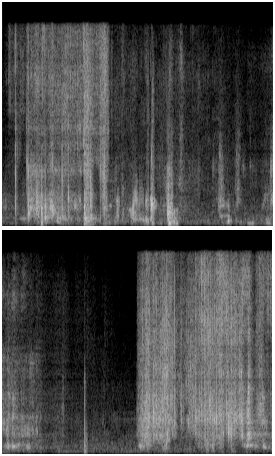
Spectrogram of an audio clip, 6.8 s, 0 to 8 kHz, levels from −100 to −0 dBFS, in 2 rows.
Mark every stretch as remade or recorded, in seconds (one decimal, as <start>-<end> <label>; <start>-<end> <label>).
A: 0.0-1.3 remade; 1.3-3.0 recorded; 3.0-4.5 remade; 4.5-5.8 recorded; 5.8-6.8 remade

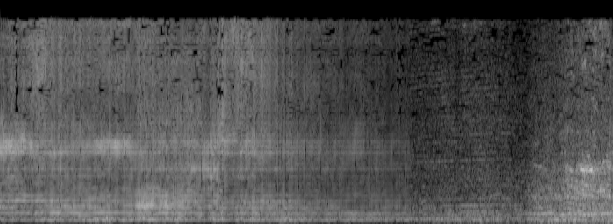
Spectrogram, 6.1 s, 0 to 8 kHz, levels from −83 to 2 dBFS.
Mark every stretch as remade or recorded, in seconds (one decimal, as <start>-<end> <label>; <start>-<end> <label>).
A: 0.0-4.1 remade; 4.1-6.1 recorded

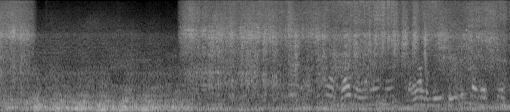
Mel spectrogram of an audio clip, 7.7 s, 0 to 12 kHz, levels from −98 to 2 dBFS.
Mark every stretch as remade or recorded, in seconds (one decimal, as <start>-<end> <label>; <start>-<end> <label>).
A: 0.0-2.6 remade; 2.6-6.4 recorded; 6.4-7.7 remade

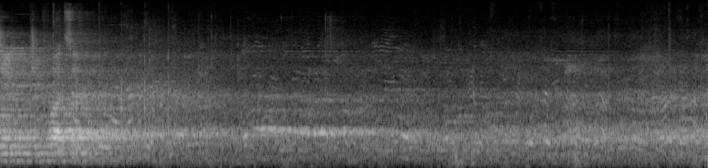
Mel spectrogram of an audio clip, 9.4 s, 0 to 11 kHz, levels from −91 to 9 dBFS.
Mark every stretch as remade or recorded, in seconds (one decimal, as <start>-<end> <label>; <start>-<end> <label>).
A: 0.0-3.8 recorded; 3.8-4.8 remade; 4.8-7.4 recorded; 7.4-8.1 remade; 8.1-9.4 recorded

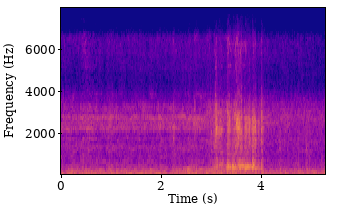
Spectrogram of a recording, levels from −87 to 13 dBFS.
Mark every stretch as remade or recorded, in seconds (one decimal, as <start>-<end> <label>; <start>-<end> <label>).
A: 0.0-2.9 remade; 2.9-5.3 recorded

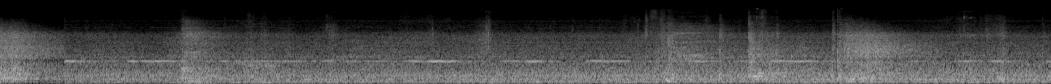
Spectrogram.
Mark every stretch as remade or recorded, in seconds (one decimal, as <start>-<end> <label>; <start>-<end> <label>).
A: 0.0-1.8 remade; 1.8-2.7 recorded; 2.7-10.5 remade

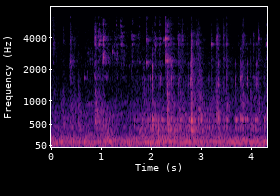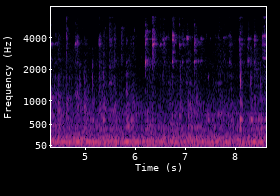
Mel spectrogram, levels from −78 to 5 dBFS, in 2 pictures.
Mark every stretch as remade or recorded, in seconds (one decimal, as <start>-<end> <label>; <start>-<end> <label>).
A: 0.0-0.8 remade; 0.8-2.1 recorded; 2.1-5.8 remade; 5.8-7.9 recorded; 7.9-8.6 remade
